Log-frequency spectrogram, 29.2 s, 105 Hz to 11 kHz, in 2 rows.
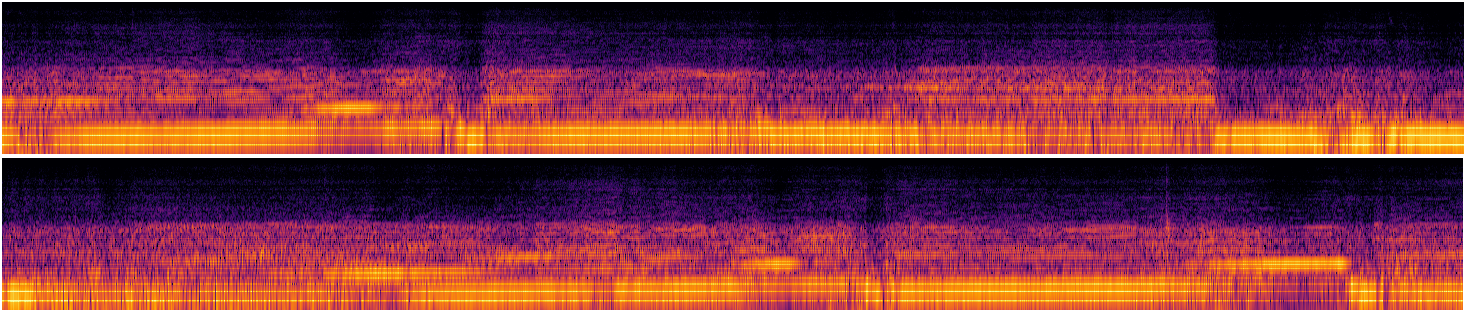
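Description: Peugeot 306 race car's four-cylinder engine heard from inside the stripped cabin, pulling hard on track. The engine note climbs steadily and dips sharply about four times as it changes gear.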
